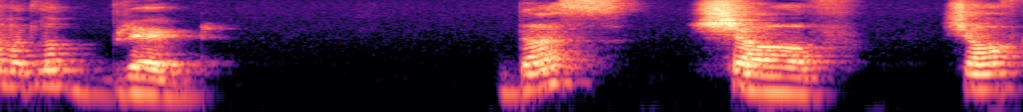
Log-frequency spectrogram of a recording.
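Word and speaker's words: Schaf: फिर हमारे पास एस से हा का कॉम्बिनेशन आ रहा है, जिसको हम श की आवाज़ से प्रोनाउंस करेंगे। और ये शाफ भी हमारे पास एक एस से हा से स्टार्ट हो रहा है, तो ये श की आवाज़ प्रोड्यूस करेगा।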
